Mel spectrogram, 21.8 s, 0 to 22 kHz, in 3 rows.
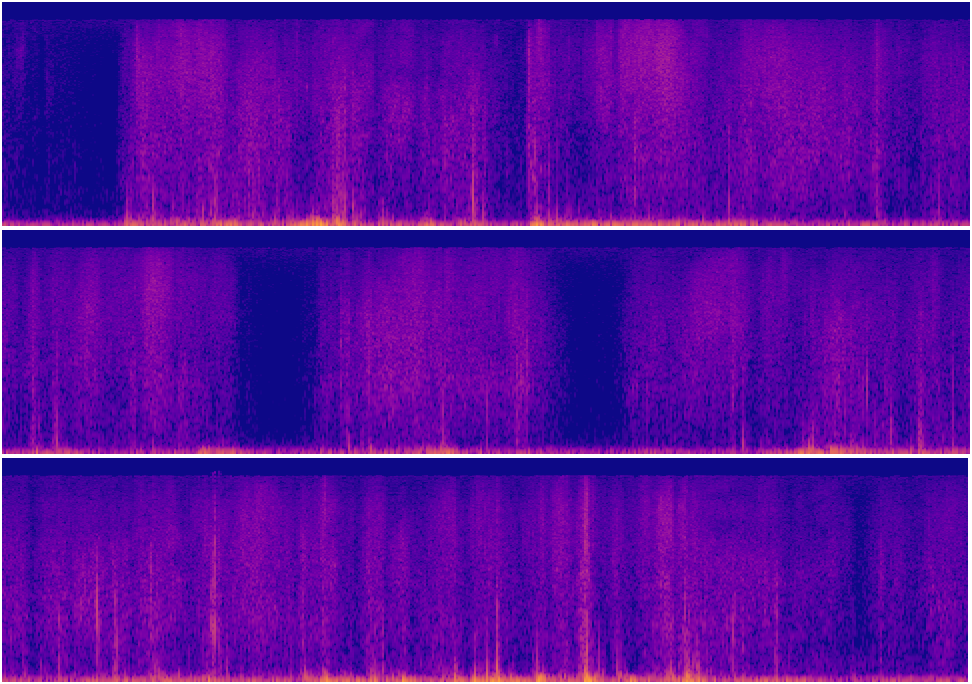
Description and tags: clothes rustle
Foley recorded with a Neumann M149 and Sennheiser ME66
